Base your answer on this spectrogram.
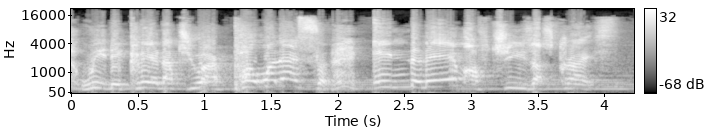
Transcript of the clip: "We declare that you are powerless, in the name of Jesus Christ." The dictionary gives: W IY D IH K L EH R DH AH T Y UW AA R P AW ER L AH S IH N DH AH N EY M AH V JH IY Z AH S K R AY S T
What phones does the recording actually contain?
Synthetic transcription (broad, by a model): W IY D IH K L EH R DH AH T Y UW AA R P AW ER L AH S IH N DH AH N EY M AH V JH IY Z AH S K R AY S T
